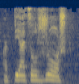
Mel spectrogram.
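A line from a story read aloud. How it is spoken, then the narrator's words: Angry growl. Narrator (Russian): зарычал я, сжимая кулаки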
